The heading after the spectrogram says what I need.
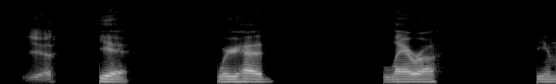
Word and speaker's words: Lara: Yeah, where you had Lara being like, it is Lara Croft, not Laura. No, that's a mispronunciation. No. Lara, excuse me. Not Lara. Not Laura. Lara.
